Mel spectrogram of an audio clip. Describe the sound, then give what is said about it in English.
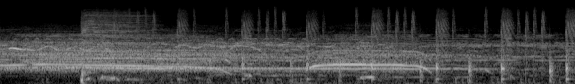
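A crowd at a fifth-anniversary party gives a loud, sustained roar of cheering and high whoops, with sharp scattered claps and shouts rising above the din throughout. “Where's the noise, Sorrento?”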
